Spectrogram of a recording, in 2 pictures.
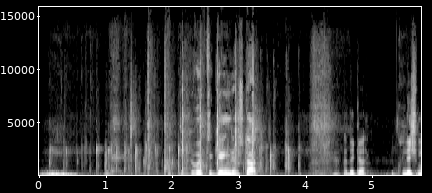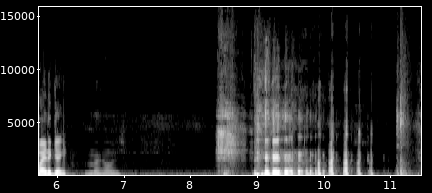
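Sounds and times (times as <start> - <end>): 
applause: 0.0 - 4.2
speech: 2.3 - 3.5, 4.6 - 6.2, 9.1 - 10.4
laughter: 8.9 - 10.8.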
